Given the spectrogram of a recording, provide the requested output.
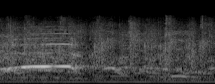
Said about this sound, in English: Just your clapping your hands like that. Send chills. Hello, I said send chills into the spines of the demons.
